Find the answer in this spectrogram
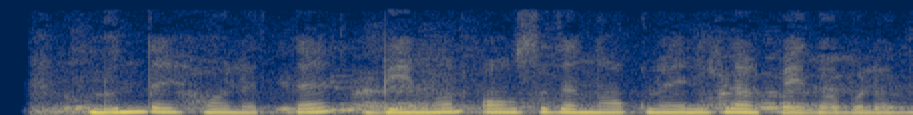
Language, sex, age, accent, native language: Uzbek, female, 19-29, Farg'ona, Uzbek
